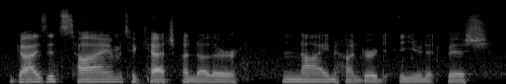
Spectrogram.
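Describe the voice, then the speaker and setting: A man's fairly low-pitched voice, monotone with flat intonation, at a very slow pace. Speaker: gaming streamer. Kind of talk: casual chat.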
